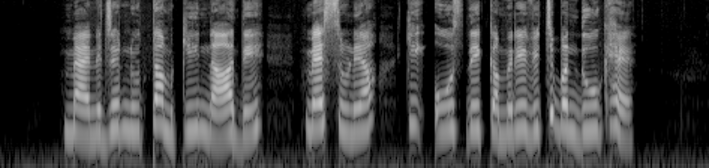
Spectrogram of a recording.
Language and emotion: Punjabi, fearful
